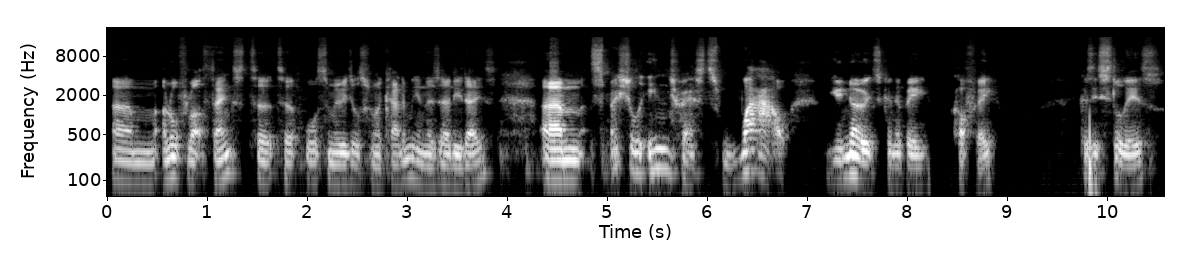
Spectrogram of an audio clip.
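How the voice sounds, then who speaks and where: A man's voice: low-pitched, moderate pace, bright, forceful tone, rough recording. A man in his late fifties chatting casually on a video call, rambling and going off on tangents. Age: 50s. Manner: rambling, self-interrupting. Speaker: co-host. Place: small home room or shed, indoors. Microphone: webcam on video call.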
